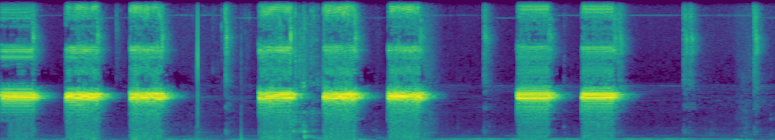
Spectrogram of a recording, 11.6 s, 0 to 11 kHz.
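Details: Fire alarm system test with new sync module and ESL 541 smoke detector smoked to trigger alarm: loud high-pitched horn blasts about a second each in repeating group-of-three pattern with pauses; horns sounding correctly.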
